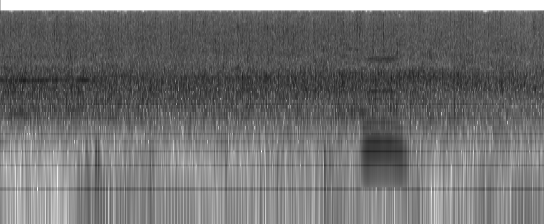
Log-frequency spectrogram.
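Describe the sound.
An audience applauds steadily throughout, a dense, even wash of clapping at constant loudness, with a brief voice-like tone rising and falling near the end.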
